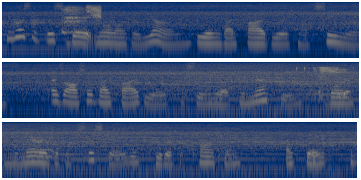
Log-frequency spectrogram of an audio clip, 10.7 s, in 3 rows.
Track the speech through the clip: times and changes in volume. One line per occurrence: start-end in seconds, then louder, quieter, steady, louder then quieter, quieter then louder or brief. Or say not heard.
0.1-10.6 steady.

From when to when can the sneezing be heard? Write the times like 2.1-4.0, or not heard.
0.6-1.0, 6.5-7.7.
